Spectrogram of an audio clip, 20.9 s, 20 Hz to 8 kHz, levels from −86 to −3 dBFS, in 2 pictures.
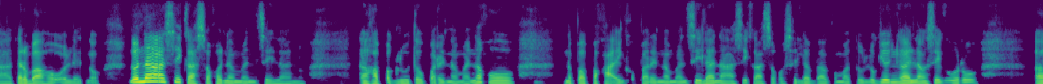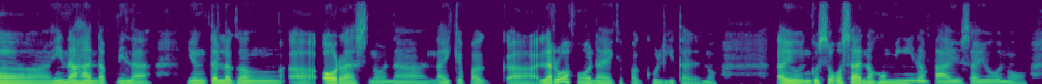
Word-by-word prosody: ah, 135 -1 -5
trabaho 145 -3 +2
ulit 135 0 -6
'no. - - -10 0.3
Though 270 +2 +11
naasikaso 280 - +7
ko 180 - 0
naman 155 -2 -3
sila, 140 -2 -7 0.7
nakakapagluto 155 -1 -2
pa 155 - -4
rin 145 0 -5
naman 145 +5 -5
ako, 195 -4 0 0.5
napapakain 160 0 -1
ko - - -18
pa 150 0 -3
rin 145 - -5
naman 150 +1 -4
sila, 185 -2 0
naasikaso 155 -1 -5
ko 145 - -10
sila 150 0 -5
bago 140 -1 -7
matulog, 145 +2 -6
'yun 230 -1 +4
nga 180 -2 +5
lang 155 0 +1
siguro, 170 -1 -3 0.6
ah, 165 -1 +2
hinahanap 190 -2 +3
nila 155 -5 -1 0.4
'yung 195 +1 0
talagang, 175 -3 +1
ah, - - -3
oras 175 -5 +5
'no 150 - -7
na 140 -2 -6
nakikipag, 145 0 -5 0.2
ah, 135 0 -3
laro 205 - +5
ako, 210 -5 -3
nakikipagkulitan 150 - -7
'no. 140 0 -11 0.6
Ayun 170 -2 +3
gusto 200 +4 +1
ko - - +4
sanang 200 -1 +3
humingi 195 -3 -2
ng 175 - -2
payo 160 0 0
sa'yo 155 0 -4
'no, 150 -1 -10
160 Hz, 150 wpm, -24 LUFS, 150-185 Hz, 0.7 s, Though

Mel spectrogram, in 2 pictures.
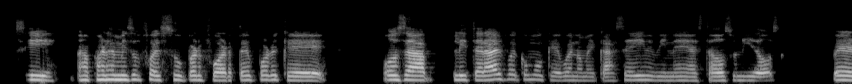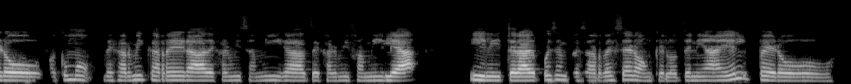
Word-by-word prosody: Sí. 205 -5 0 0.2
Ah, 205 0 0
para 215 +1 +4
mí 215 0 +6
eso 215 0 -1
fue 205 -1 0
súper 205 -1 -1
fuerte 190 +2 0
porque, 190 -4 0 0.5
o 215 0 +2
sea, 200 -1 +5 0.2
literal 210 +2 +3
fue 230 -2 -7
como 220 -1 -8
que, 185 -1 -7
bueno, 185 0 -8
me 180 -1 -13
casé 175 +3 -6
y 205 0 -1
me 200 - -5
vine 185 0 -7
a - - -4
Estados 185 +2 -3
Unidos, 185 -1 -2 0.5
pero 185 -3 +4
fue 185 - -14
como 210 -1 -3
dejar 190 0 -4
mi 210 0 -2
carrera, 195 -1 +2
dejar 185 0 -2
mis 190 -1 -8
amigas, 185 0 -2
dejar 175 -1 -5
mi 185 0 -7
familia, 185 +1 +3 0.5
y 205 -2 +3
literal, 180 -1 +5
pues 210 0 -3
empezar 180 -4 -5
de 190 +1 -3
cero, 210 -1 0
aunque 175 0 -5
lo 170 -1 -5
tenía 185 0 -2
a 190 - +1
él, 245 +3 -1
pero 175 -3 -1
190 Hz, 170 wpm, -21 LUFS, 180-205 Hz, 0.5 s, mí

